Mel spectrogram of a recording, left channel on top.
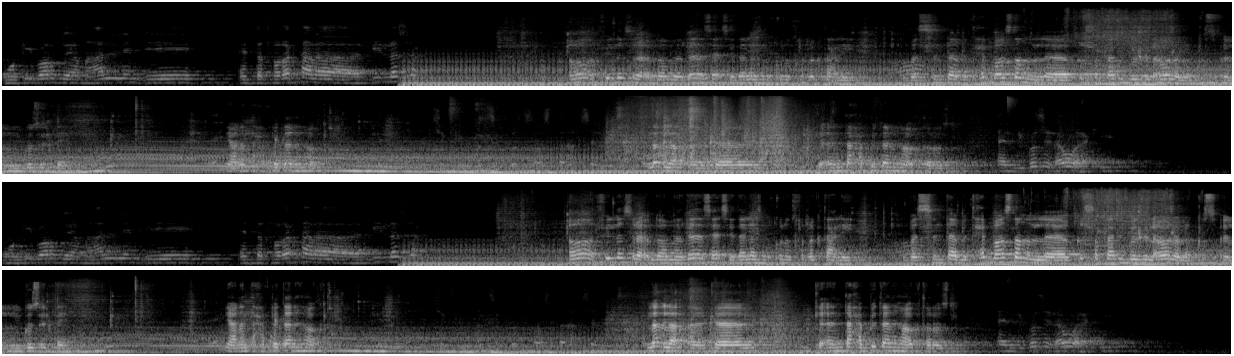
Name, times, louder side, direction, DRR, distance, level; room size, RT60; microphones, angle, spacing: voice 1, 0.0-1.9 2.4-4.2 8.9-9.4 13.8-14.7 16.0-18.9 22.2-23.5, left 1 dB, 30° left, 8 dB, 0.9 m, -39 dB
sound 1, 4.0-22.0, left 3 dB, 45° left, 0.4 m, -30 dB
sound 2, 4.9-16.3, right 3 dB, 35° right, 1.5 m, -42 dB
voice 2, 5.7-8.6 9.0-13.1 14.5-15.5 18.7-19.9 20.3-21.8, right 2 dB, 85° right, 7 dB, 0.8 m, -25 dB
sound 3, 16.8-17.8 18.2-23.1, left 5 dB, 65° left, 0.8 m, -35 dB
25.5 x 11.5 x 2.3 m, 1.4 s
head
